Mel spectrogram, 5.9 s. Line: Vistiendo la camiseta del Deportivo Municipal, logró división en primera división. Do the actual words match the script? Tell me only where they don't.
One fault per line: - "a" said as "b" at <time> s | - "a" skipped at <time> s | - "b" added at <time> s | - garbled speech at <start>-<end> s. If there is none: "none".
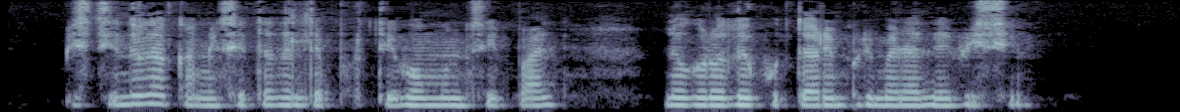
- "división" said as "debutar" at 3.6 s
